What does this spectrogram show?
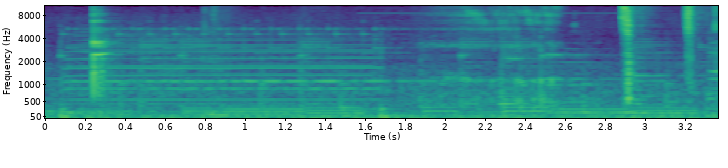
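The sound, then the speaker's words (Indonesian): Glasses clink together in a toast: one bright, ringing clink at the start, then two quicker, sharper clinks near the end, all fairly loud over a steady low background hum. “Tapi kita minum dulu. Cheers, man.”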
